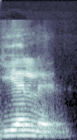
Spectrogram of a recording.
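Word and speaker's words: ילד: And we have the daled with no vowel at the end of the word, meaning yeled, yeled.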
